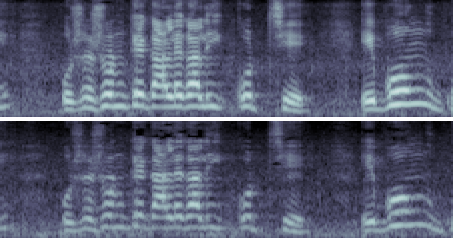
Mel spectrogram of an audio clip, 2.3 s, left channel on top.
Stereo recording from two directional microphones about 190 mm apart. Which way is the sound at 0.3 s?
20° left (ahead or behind).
